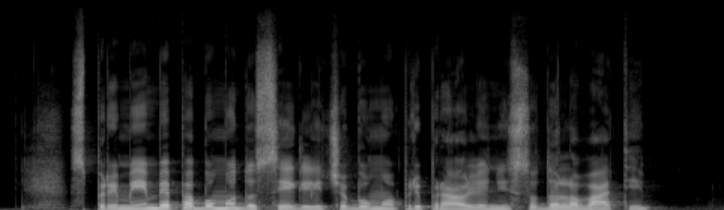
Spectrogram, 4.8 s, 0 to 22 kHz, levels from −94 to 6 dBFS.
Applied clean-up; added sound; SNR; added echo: none; none; none; none.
